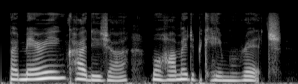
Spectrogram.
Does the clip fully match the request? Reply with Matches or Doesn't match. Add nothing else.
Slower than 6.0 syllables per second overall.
Matches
